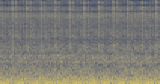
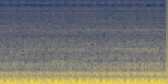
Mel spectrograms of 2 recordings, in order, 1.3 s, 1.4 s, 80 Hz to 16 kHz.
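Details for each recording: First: Honda EF hatch with D16Z6 swap and new Temu exhaust, warm idle, temperature rising, not surging: light regular puffing tick in time with firing; possible small exhaust leak at a bolt that may need tightening. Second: Honda EF hatchback with D16Z6 swap and new cheap open exhaust dumping over the control arm, first start without coolant, holding about 82–83 psi oil pressure: loud, deep, steady roar, smooth and even, no knocks or rattles; running normally.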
